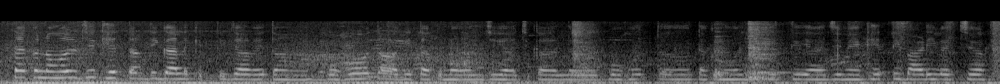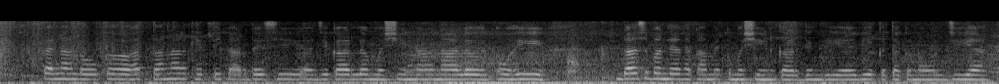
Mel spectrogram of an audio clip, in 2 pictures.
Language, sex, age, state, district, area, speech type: Punjabi, female, 30-45, Punjab, Mansa, urban, spontaneous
